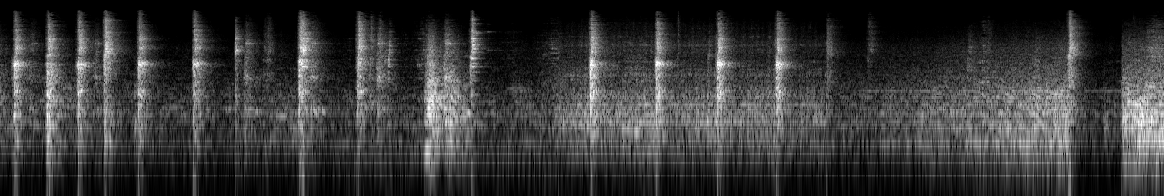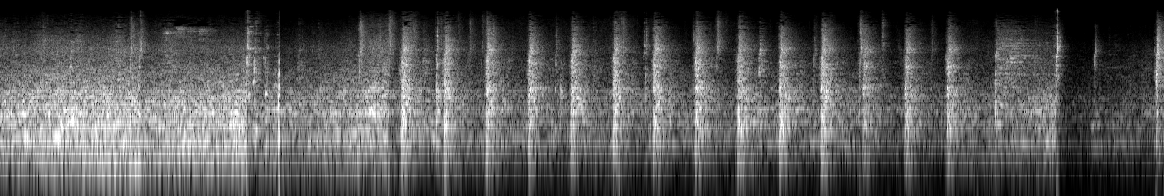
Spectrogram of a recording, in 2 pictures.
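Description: A hammer rings in quick, sharp blows on metal on an anvil.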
